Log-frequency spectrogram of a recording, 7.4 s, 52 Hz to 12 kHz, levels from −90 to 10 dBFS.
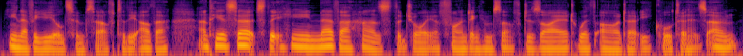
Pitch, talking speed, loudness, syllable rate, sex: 110 Hz, 210 wpm, -20 LUFS, 5.3 syllables/s, male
